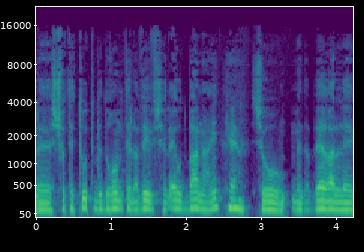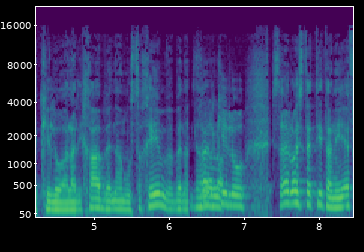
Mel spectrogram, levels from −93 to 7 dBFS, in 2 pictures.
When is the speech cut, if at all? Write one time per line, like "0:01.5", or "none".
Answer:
0:06.2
